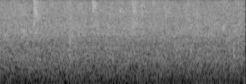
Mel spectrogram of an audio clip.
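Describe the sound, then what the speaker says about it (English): Gentle rain patters steadily as a soft, even hiss of many drops hitting a surface, with no talking and no other sounds. "allow the gentle patter of rain to wash away your cares"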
